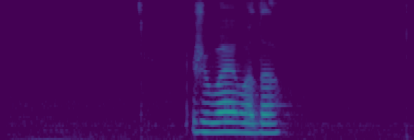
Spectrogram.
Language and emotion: Russian, neutral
